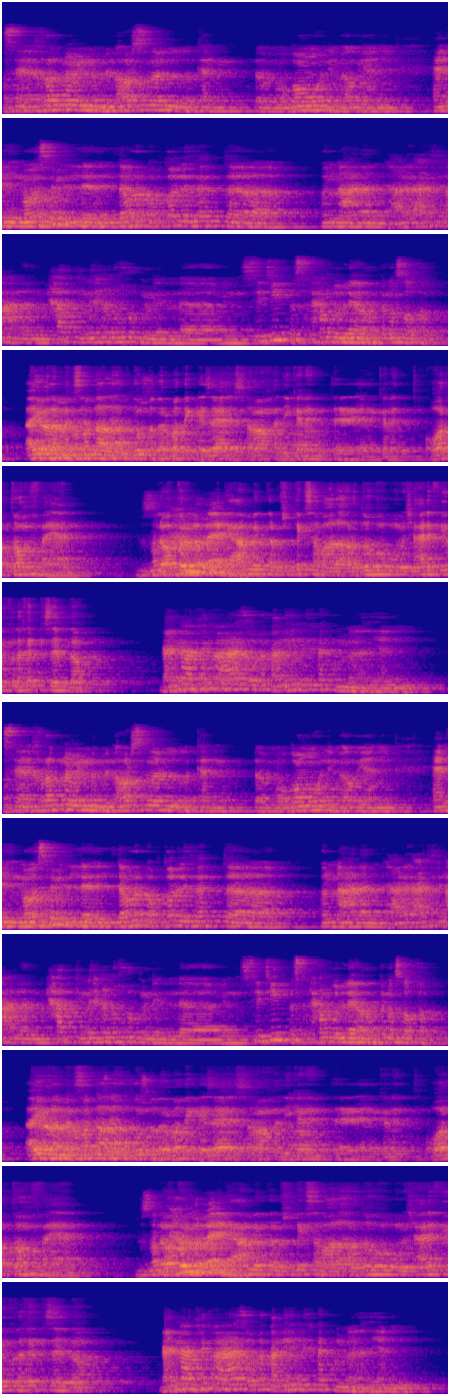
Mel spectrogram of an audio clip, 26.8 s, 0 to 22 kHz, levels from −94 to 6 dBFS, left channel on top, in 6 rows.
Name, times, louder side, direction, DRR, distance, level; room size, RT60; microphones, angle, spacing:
voice 1, 0.0-2.2 2.5-7.2 7.6-13.2 13.7-15.0 16.2-16.5 18.0-18.1 19.2-20.2 23.9-26.3, equal, 65° right, -1 dB, 0.7 m, -33 dB
voice 2, 13.6-17.3 17.6-18.5 19.4-23.1, left 1 dB, 85° left, 1 dB, 0.6 m, -31 dB
4.4 x 2.3 x 2.3 m, 1.3 s
head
